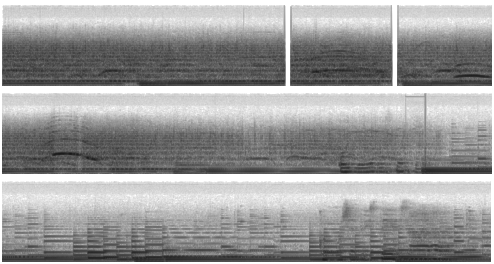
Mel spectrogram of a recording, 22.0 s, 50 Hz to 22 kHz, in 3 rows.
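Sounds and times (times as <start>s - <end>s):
live band held chords: 0.0s - 12.0s
rising and falling calls: 0.0s - 12.8s.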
